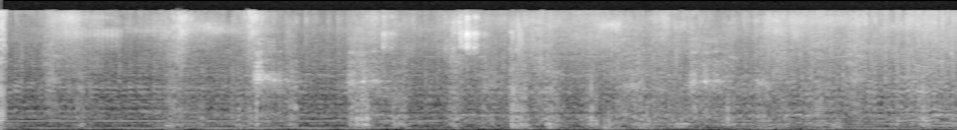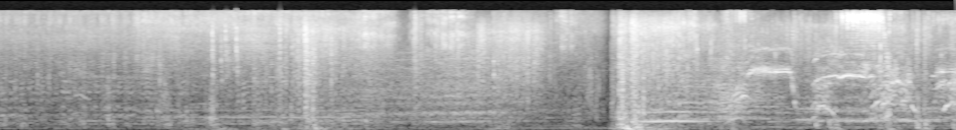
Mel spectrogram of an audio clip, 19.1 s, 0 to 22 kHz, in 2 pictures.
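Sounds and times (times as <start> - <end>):
swarm of stinging bees buzzing: 0.0 - 19.1
thumps and rustles: 11.4 - 19.1.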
